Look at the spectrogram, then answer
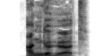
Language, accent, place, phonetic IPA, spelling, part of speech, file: German, Germany, Berlin, [ˈanɡəˌhøːɐ̯t], angehört, verb, De-angehört.ogg
- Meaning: past participle of anhören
